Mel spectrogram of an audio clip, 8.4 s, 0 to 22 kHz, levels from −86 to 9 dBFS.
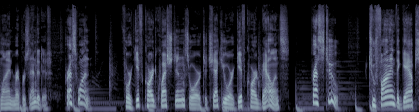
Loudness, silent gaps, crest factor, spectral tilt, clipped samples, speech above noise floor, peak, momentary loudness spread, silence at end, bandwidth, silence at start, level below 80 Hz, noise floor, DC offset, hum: -25 LUFS; none; 22 dB; -4 dB/octave; under 0.1%; 22 dB; -4 dBFS; 11 LU; 0 s; 19 kHz; 0 s; -50 dBFS; -47 dBFS; under 0.1%; none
